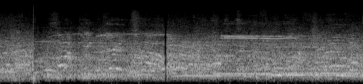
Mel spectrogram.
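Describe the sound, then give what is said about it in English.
A large football stadium crowd at a Millwall match against Stoke, 38 minutes in, murmurs and chatters restlessly in a dense, continuous wash of voices, steady and fairly loud throughout, with no single speaker standing out from the hubbub. “38 minutes, you can start to hear the reaction of the crowd. It's becoming restless, dear listeners, becoming restless.”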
